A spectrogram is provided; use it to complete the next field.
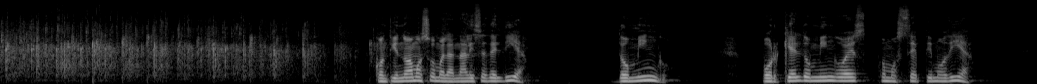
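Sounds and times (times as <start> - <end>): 
audience applause: 0.0 - 4.0
speech: 3.8 - 5.4, 6.2 - 6.8, 7.6 - 9.8.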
